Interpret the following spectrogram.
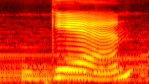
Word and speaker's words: জ্ঞান: সেক্ষেত্রে এর উচ্চারণটা গ অথবা গ গ এর মতো হবে, যেমন জ্ঞান এবং যোগ্য।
